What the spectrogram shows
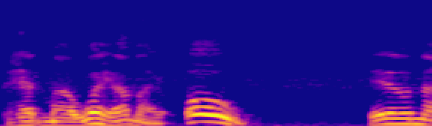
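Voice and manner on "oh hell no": loud high startled yelp; startled panic. Retold or imitated. Streamer seeing the spider come at him, loud panicked yelp.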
